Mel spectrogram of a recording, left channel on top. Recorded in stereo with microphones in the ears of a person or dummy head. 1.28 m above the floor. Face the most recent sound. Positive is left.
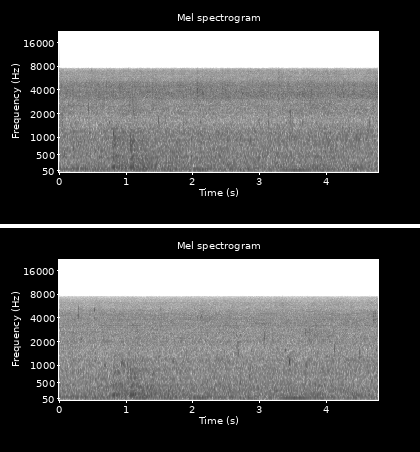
turn(degrees=75)  # may be behind; listen again after turning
